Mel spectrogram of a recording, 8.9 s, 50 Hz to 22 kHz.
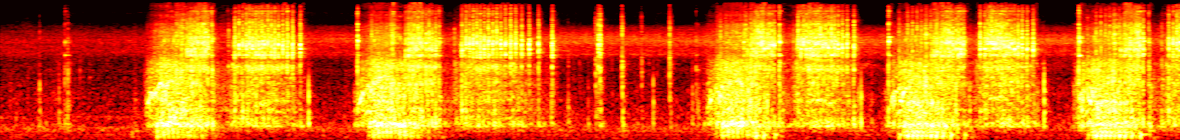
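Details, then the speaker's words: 2007 Sears Craftsman 25cc blower after plug swap: repeated pull-cord zips about every second, spins over but never fires; owner suspects no fuel reaching cylinder, and the plug is found dry. "Make sure we're getting fuel into the cylinder. See if that plug is wet at all."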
